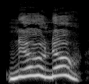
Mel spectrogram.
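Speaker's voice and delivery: very high, loud terrified no; panicked cry. A narrator's reading. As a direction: scream it in panic. Murray about to crush glasses.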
